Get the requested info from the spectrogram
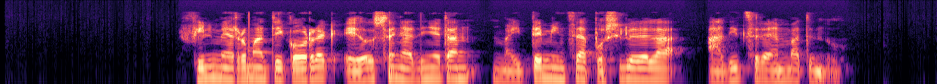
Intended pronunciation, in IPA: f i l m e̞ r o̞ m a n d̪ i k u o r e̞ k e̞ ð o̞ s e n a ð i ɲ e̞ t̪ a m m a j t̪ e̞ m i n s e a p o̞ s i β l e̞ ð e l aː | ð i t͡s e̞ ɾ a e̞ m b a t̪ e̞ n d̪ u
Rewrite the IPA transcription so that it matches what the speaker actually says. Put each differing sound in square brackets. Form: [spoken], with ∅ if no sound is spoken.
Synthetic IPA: f i l m e̞ r o̞ m a n [t̪] i k [o] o r e̞ k e̞ ð o̞ s e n a ð i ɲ e̞ t̪ a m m a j t̪ e̞ m i n [t͡s] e a p o̞ s i β l e̞ ð e l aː | ð i t͡s e̞ ɾ a e̞ m b a t̪ e̞ n d̪ u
